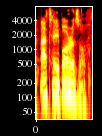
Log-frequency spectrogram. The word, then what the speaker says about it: BATE Borisov: Wait, is that how you pronounce it? Yeah, Bate Borisov.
